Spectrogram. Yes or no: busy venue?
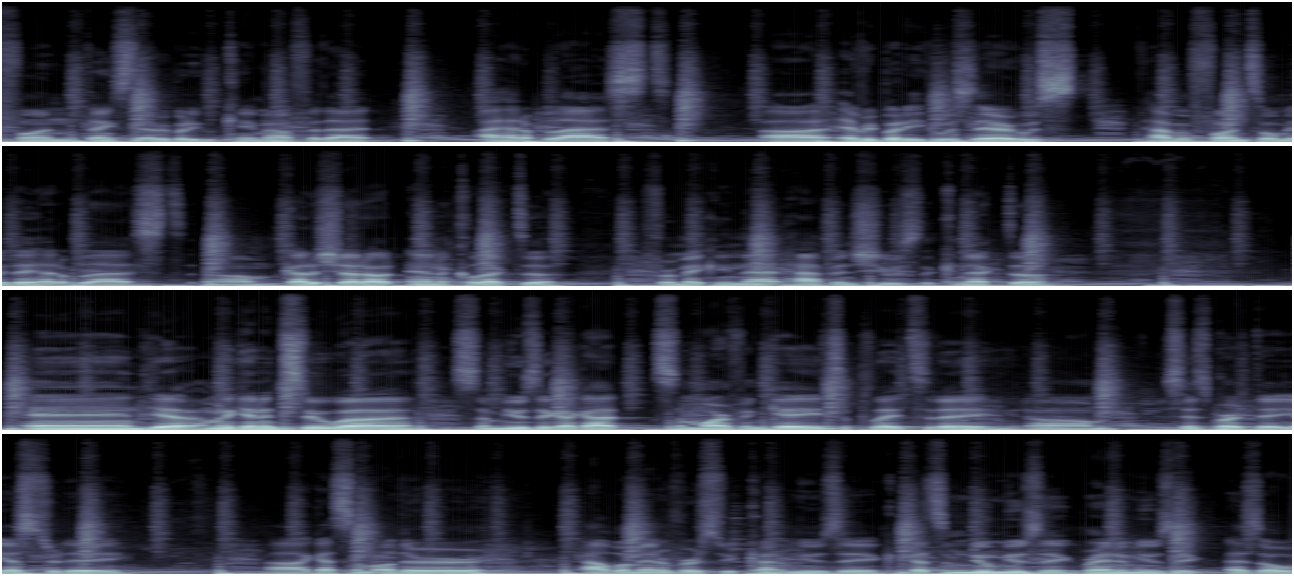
yes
